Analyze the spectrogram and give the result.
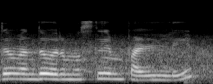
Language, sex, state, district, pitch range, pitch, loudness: Tamil, female, Tamil Nadu, Kanyakumari, 210-250 Hz, 240 Hz, -14 LUFS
